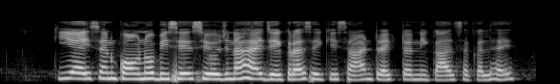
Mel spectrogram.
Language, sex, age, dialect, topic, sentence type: Magahi, female, 60-100, Western, agriculture, statement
